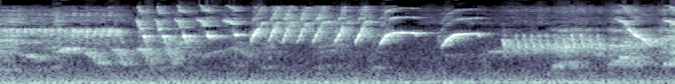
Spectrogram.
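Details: Aceh white-rumped shama, a breeding hen, delivering a loud, varied song of clear rising whistles, fast chattering trills and sharp chips in quick succession, pitched high with little background noise.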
